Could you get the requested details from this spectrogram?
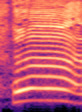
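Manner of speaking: high, strained gasp for air; hammed-up winded cry; mock winded gasp. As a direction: wheeze like the breath was knocked out. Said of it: "And he's like".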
